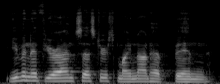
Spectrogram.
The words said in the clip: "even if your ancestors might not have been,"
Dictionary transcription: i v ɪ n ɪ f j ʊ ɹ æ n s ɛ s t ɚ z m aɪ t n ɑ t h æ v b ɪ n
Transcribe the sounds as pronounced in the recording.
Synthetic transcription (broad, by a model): i v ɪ n ɪ f j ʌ ɹ æ n s ɛ s t ɚ z m aɪ t n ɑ t h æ v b ɪ n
